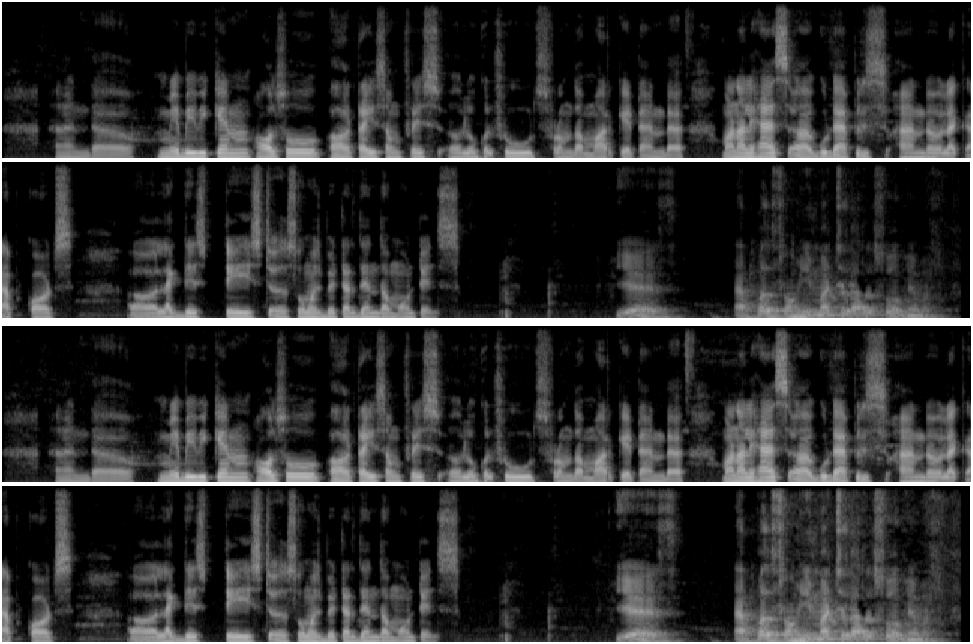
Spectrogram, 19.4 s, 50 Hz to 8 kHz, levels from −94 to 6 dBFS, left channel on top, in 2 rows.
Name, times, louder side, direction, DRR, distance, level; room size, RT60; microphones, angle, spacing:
voice 1, 0.2-10.4 10.9-14.2 17.7-17.8 18.1-18.2, right 1 dB, 5° right, 0.6 m, -31 dB
voice 2, 15.8-16.5 17.0-19.2, right 5 dB, 50° right, 0.5 m, -36 dB
head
